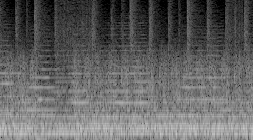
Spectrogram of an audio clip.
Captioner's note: gunfire; explosions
